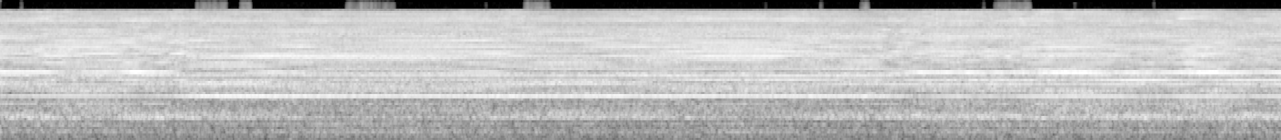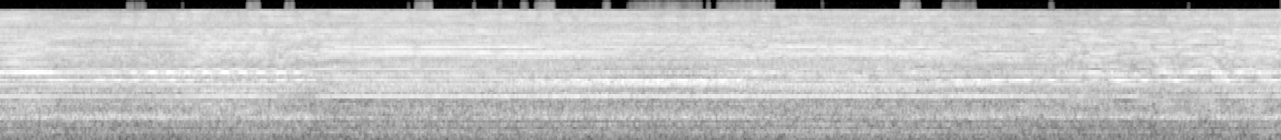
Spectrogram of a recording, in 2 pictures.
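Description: Heat tool drying a paint layer on a Christmas art journal page, a steady breathy blowing hiss with no break for the whole stretch, close and fairly loud.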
